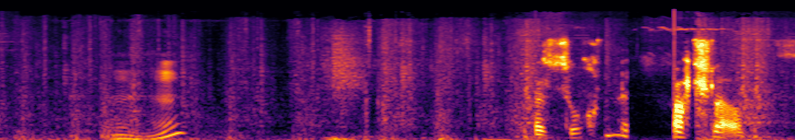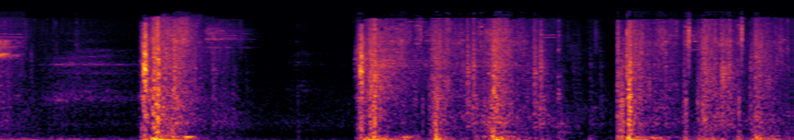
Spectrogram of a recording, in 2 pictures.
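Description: Heavy metal footsteps clank and thud on hard ground.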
